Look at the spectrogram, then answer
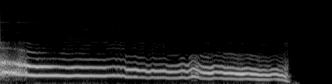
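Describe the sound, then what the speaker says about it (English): An abandoned dog lifts its head and lets out one long, sustained mournful howl, loud and close, wavering slightly in pitch before breaking off abruptly. "lifting his head, he howls, the long plaint of the abandoned dog"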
